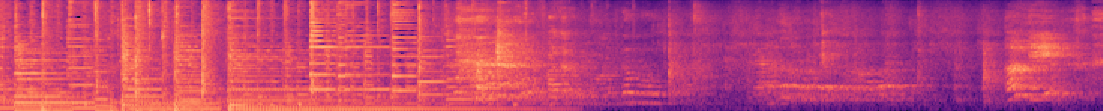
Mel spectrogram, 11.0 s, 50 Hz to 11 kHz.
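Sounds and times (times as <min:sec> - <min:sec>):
guitar music: 0:00.0 - 0:05.8
faint indistinct chatter: 0:05.5 - 0:11.0.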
